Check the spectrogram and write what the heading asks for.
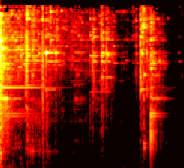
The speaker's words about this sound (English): What a hoot to imagine how they made those great sound effects. A door opening and closing. shoes walking across the floor, glass breaking,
